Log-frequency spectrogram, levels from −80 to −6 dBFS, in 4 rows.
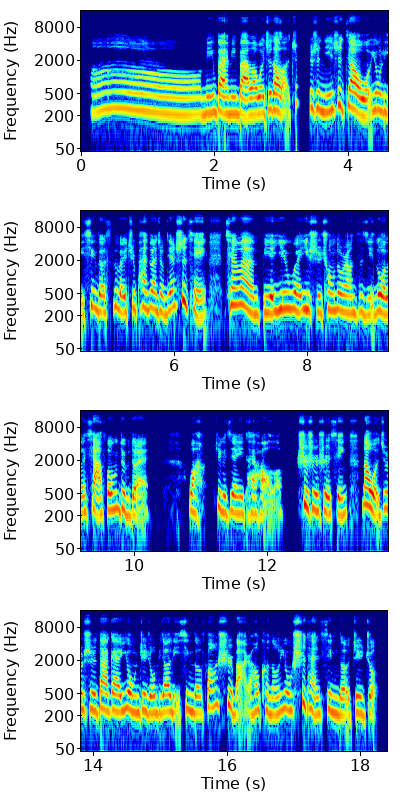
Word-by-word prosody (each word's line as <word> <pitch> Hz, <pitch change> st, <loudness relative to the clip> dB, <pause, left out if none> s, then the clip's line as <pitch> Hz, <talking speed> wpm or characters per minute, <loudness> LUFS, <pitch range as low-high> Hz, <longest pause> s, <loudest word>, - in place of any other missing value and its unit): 哦， 235 Hz, -5 st, -5 dB
明 220 Hz, +2 st, -2 dB
白 230 Hz, -2 st, +4 dB
明 215 Hz, 0 st, -2 dB
白 195 Hz, -4 st, +6 dB
了。 210 Hz, 0 st, +2 dB
我 220 Hz, +1 st, +2 dB
知 255 Hz, +4 st, 0 dB
道 245 Hz, -2 st, +6 dB
了， -, -, -4 dB
就 335 Hz, -5 st, -8 dB
是 265 Hz, -, -2 dB
您 240 Hz, +1 st, -1 dB
是 305 Hz, +3 st, -1 dB
叫 260 Hz, -1 st, +5 dB
我 200 Hz, -, +2 dB
用 255 Hz, -1 st, -1 dB
理 230 Hz, -, -4 dB
性 300 Hz, -4 st, -3 dB
的 240 Hz, -2 st, +2 dB
思 285 Hz, -, -9 dB
维 225 Hz, -2 st, +2 dB
去 265 Hz, +4 st, -5 dB
判 270 Hz, +2 st, -3 dB
断 270 Hz, -2 st, 0 dB
整 235 Hz, -3 st, -2 dB
件 265 Hz, +5 st, 0 dB
事 370 Hz, +2 st, +6 dB
情， 195 Hz, -8 st, -2 dB, 0.3 s
千 315 Hz, 0 st, +1 dB
万 260 Hz, -10 st, +2 dB
别 225 Hz, +1 st, +3 dB
因 265 Hz, +3 st, +1 dB
为 260 Hz, -3 st, +2 dB
一 255 Hz, +1 st, +1 dB
时 230 Hz, 0 st, -3 dB
冲 255 Hz, +3 st, -2 dB
动 250 Hz, -2 st, +1 dB
让 225 Hz, -1 st, -1 dB
自 230 Hz, +1 st, -6 dB
己 205 Hz, -, -5 dB
落 235 Hz, 0 st, +5 dB
了 220 Hz, +2 st, +1 dB
下 195 Hz, -, +3 dB
风， 255 Hz, +4 st, +1 dB
对 260 Hz, 0 st, +1 dB
不 200 Hz, -, -4 dB
对？ 220 Hz, +3 st, -1 dB, 0.6 s
哇， -, -, -1 dB
这 280 Hz, -, -4 dB
个 225 Hz, -, +1 dB
建 230 Hz, -1 st, +1 dB
议 215 Hz, -, -1 dB
太 225 Hz, +2 st, -4 dB
好 215 Hz, -1 st, -1 dB
了， 230 Hz, 0 st, -12 dB, 0.2 s
是 310 Hz, -3 st, +2 dB
是 255 Hz, -2 st, +1 dB
是， 230 Hz, -3 st, +2 dB
行。 215 Hz, +1 st, -1 dB, 0.2 s
那 310 Hz, -2 st, +7 dB
我 -, -, +6 dB
就 260 Hz, +4 st, -2 dB
是 250 Hz, +1 st, 0 dB
大 255 Hz, -1 st, +3 dB
概 245 Hz, -1 st, +2 dB
用 240 Hz, -1 st, +1 dB
这 245 Hz, +1 st, -1 dB
种 225 Hz, 0 st, 0 dB
比 220 Hz, -, -5 dB
较 235 Hz, 0 st, +3 dB
理 230 Hz, -, -3 dB
性 260 Hz, -3 st, -3 dB
的 220 Hz, -1 st, -2 dB
方 285 Hz, +8 st, -4 dB
式 310 Hz, -3 st, -1 dB
吧， 220 Hz, -, -1 dB
然 -, -, -6 dB
后 245 Hz, +2 st, -1 dB
可 255 Hz, -, -5 dB
能 210 Hz, 0 st, -3 dB
用 255 Hz, -1 st, -2 dB
试 340 Hz, -, +1 dB
探 245 Hz, -7 st, -3 dB
性 220 Hz, +1 st, -3 dB
的 205 Hz, -1 st, 0 dB
这 220 Hz, +2 st, -1 dB
种， 95 Hz, -, -3 dB
240 Hz, 285 characters per minute, -24 LUFS, 220-265 Hz, 0.6 s, 那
